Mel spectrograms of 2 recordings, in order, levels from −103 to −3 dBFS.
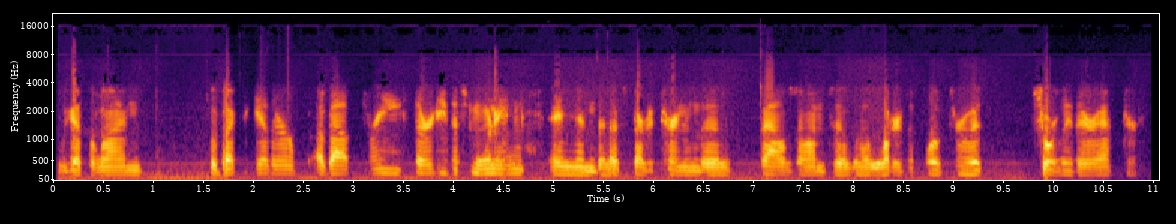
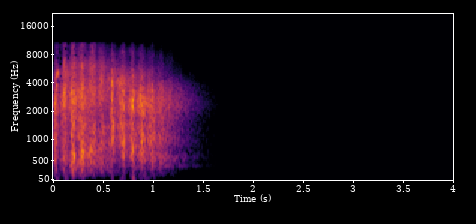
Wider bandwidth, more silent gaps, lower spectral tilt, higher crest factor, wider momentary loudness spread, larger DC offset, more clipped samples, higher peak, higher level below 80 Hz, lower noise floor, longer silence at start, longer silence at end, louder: second, 8.2 kHz vs 11 kHz; neither; first, -7 dB/octave vs 2 dB/octave; second, 18 dB vs 26 dB; second, 7 LU vs 12 LU; neither; neither; first, 0 dBFS vs -12 dBFS; first, -50 dBFS vs under -90 dBFS; second, -41 dBFS vs -62 dBFS; about the same, 0.05 s vs 0 s; second, 0.25 s vs 2.75 s; first, -17 LUFS vs -31 LUFS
